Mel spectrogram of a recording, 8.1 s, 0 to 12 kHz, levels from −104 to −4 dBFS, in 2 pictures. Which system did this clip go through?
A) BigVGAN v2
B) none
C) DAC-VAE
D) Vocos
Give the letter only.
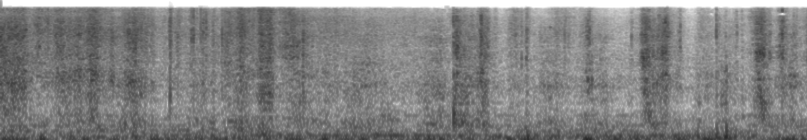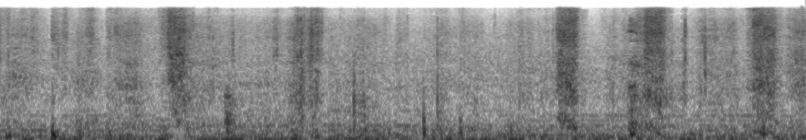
A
